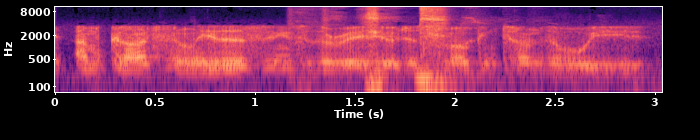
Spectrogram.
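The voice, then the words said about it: Rugged, gravelly Batman-style voice. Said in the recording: “go get yourself a lozenge. You know, maybe some kind of something with menthol ... I like the rugged voice ... It's manly ... I heard the Welsh pop out there for a minute”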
